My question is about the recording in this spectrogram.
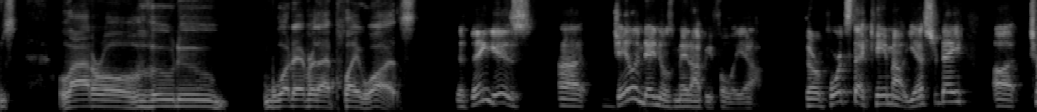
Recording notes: This is our first podcast via Zoom.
